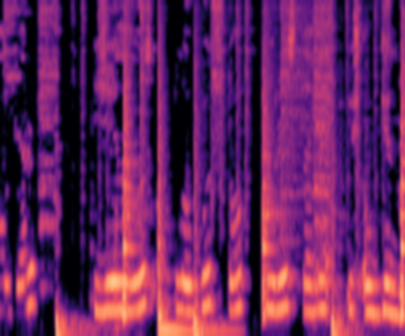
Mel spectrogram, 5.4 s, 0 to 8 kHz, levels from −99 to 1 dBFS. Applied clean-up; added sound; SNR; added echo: classical method Wiener filter.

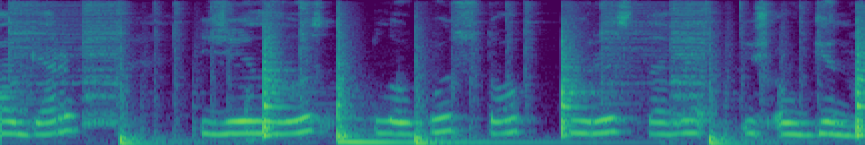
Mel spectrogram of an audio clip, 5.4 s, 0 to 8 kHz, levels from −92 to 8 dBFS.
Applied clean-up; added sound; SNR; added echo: none; Drum kit; 1 dB; none.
